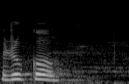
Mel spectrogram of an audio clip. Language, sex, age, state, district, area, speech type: Hindi, female, 45-60, Bihar, Madhepura, rural, read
